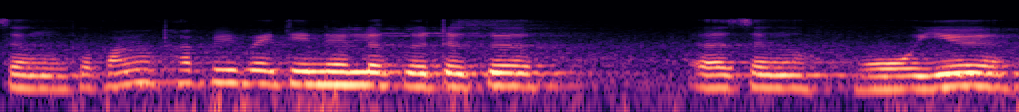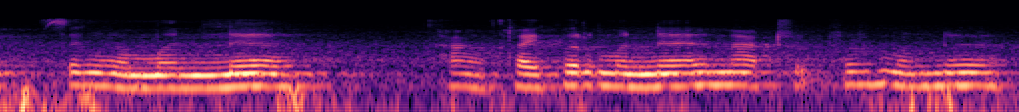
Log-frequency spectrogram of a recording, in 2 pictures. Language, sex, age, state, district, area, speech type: Bodo, female, 45-60, Assam, Chirang, rural, spontaneous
